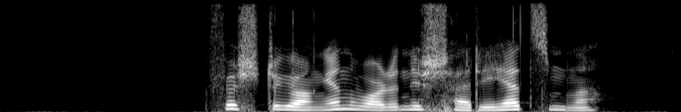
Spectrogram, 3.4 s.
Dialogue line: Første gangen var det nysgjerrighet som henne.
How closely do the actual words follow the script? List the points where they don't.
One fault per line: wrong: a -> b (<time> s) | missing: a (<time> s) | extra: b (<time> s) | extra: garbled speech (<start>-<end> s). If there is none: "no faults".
no faults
